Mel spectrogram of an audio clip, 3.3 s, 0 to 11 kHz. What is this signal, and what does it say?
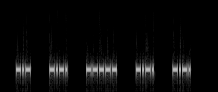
Morse code, heard as a keyed tone, about 51 wpm, spaced as for 23 wpm, 700 Hz. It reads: KC0CC
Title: USA Call Signs - 5 Characters - 4x Character Spacing - 50wpm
